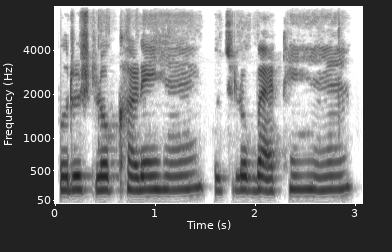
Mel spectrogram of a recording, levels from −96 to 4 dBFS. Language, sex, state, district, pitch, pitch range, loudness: Hindi, female, Chhattisgarh, Sarguja, 210 Hz, 205-215 Hz, -17 LUFS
